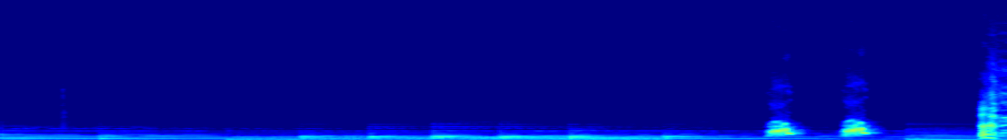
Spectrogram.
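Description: A puppy in a video game barks in three quick, bright yaps near the end, over a steady tonal music bed that fills the rest of the moment.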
